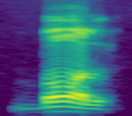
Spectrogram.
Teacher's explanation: the letter b in english okay for example i'm saying ball the letter b comes from the moist part of my lips touching each other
